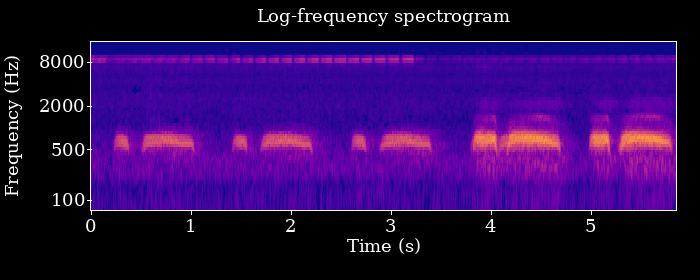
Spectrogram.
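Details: Spotted dove tutoring audio for training birds: short clipped note then a drawn-out level coo, repeated in pairs; the last two pairs are much louder and fuller, with a thin steady high whine early on.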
